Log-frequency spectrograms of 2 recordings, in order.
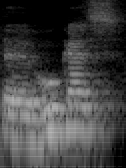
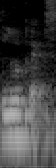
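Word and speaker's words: Łukasz: for us uh our visitor whose name is pronounced as he said it hukas visovsky and all those years I was pronouncing his first name wrong was just Lucas that's close enough close enough uhas his uh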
